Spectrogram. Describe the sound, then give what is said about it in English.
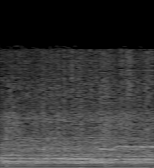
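A live audience at a show cheering, a dense and steady wash of crowd noise with scattered whoops, holding at a fairly loud, even level for the whole short stretch. “Nice crowd.”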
